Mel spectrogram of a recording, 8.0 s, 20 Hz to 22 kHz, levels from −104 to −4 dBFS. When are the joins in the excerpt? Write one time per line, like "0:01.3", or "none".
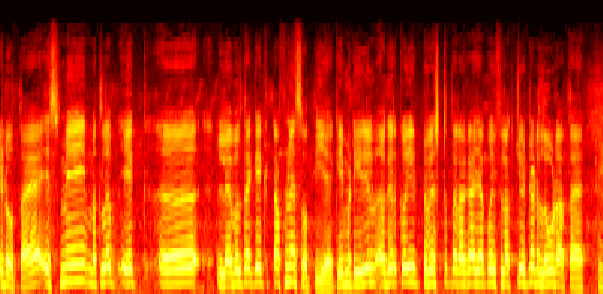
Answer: none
